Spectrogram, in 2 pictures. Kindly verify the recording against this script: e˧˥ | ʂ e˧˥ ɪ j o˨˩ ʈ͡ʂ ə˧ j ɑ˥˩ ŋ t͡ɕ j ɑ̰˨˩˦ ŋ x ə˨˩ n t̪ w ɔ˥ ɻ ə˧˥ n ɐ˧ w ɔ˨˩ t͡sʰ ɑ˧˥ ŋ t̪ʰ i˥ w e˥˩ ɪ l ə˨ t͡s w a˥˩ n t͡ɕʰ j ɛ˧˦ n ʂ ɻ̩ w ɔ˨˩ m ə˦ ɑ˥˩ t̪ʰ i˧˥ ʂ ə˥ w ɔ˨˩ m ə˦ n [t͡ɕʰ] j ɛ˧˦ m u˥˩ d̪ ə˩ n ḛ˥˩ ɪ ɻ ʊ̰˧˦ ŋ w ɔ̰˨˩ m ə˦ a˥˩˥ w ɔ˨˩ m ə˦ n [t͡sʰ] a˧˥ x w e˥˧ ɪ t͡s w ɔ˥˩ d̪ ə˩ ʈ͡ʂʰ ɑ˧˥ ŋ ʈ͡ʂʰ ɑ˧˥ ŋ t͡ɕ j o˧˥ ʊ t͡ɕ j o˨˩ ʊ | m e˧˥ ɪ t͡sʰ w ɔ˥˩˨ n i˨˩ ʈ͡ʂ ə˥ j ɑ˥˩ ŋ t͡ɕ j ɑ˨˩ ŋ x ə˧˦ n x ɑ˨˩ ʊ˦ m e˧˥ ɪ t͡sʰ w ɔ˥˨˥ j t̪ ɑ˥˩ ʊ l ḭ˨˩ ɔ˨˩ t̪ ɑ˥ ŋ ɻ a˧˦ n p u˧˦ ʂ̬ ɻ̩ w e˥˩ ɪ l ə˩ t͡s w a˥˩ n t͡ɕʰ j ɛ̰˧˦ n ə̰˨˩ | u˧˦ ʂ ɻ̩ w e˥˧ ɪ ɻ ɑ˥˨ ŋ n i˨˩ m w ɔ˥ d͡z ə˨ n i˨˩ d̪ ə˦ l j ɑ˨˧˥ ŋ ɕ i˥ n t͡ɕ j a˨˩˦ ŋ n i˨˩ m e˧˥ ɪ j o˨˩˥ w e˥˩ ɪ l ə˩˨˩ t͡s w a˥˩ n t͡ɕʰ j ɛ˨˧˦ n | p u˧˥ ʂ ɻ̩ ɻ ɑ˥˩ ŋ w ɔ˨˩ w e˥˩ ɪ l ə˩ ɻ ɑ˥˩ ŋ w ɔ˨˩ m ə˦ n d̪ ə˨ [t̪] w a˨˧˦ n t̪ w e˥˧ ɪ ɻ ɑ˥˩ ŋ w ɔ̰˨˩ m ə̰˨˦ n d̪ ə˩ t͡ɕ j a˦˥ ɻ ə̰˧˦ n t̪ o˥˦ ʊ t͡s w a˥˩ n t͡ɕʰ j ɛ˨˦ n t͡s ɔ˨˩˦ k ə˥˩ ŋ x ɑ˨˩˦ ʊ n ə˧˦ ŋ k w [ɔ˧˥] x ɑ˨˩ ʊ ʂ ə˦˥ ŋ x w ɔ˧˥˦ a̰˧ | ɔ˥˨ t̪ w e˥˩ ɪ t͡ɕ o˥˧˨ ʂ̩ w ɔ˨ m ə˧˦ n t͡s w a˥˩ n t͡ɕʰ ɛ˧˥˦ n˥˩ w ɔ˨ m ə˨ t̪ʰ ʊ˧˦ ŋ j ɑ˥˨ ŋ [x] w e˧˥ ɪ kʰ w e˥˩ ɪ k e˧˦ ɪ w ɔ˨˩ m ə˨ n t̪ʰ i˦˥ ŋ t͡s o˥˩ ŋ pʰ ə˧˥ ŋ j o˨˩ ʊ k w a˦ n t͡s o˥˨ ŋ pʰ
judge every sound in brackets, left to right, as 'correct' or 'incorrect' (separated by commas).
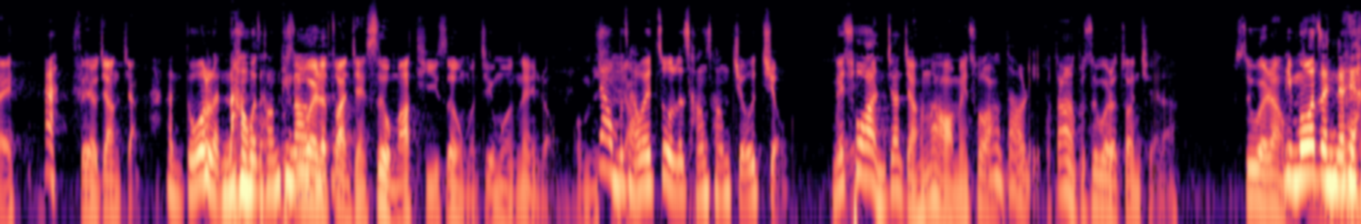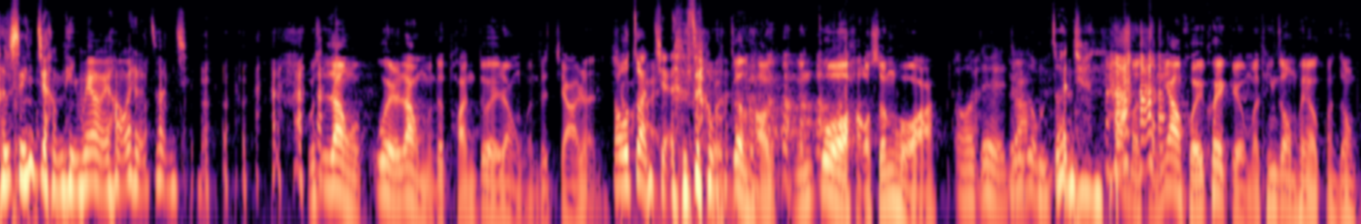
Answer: incorrect, correct, incorrect, incorrect, correct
